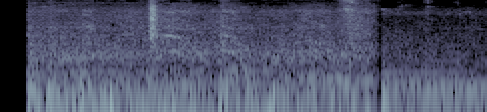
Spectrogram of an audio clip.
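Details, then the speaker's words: Car with good battery but hard starting; starter found dirty and rusted: cranks with a rough, labouring churn before catching and settling to a steady idle; dragging, corroded, dirty starter. "At parang may nasisilip akong dahilan kung bakit hard starting siya. Ito pa. Naku pambira ang dumi kinalawang na oh."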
